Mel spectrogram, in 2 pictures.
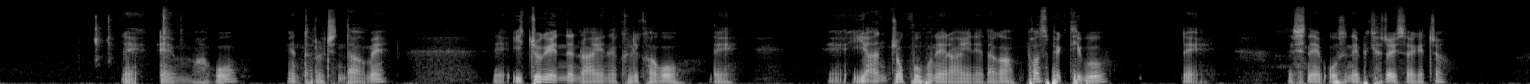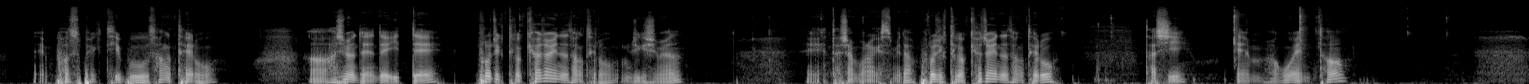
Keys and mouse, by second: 1.1 m, 1.7 space, 22.8 Escape, 27.8 m.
